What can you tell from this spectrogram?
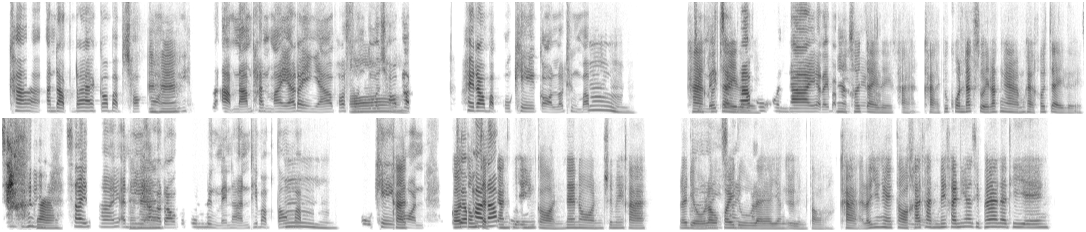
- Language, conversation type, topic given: Thai, podcast, เมื่อมีแขกมาบ้าน คุณเตรียมตัวอย่างไรบ้าง?
- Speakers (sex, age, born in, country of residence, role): female, 40-44, Thailand, Greece, guest; female, 50-54, Thailand, Thailand, host
- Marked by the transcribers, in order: laughing while speaking: "ใช่"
